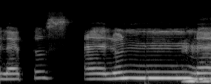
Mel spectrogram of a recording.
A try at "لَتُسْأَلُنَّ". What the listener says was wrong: لَتُسْأَلُنَّ சும்மா நார்மலா சொல்லுங்க பாப்போம். நீங்க நீங்க தொண்டையில நடுவுதான் உங்களுக்கு போறீங்க. நார்மலா முன்னுக்கு கொண்டு வாங்க.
